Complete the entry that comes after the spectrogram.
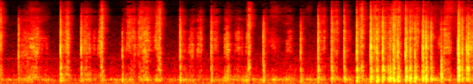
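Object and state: Cardboard board game box.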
